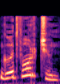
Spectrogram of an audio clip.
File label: Draenei Female Military Greeting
